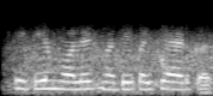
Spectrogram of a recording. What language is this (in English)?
Marathi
